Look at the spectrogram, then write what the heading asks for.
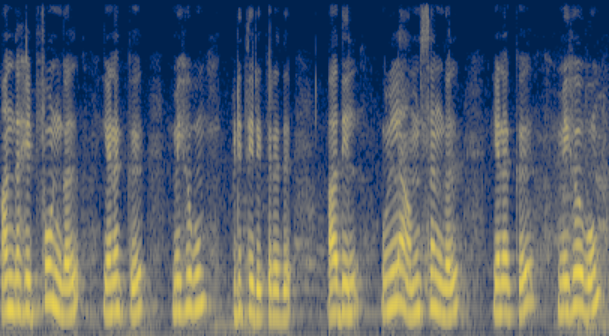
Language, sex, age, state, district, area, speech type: Tamil, female, 18-30, Tamil Nadu, Ariyalur, rural, spontaneous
